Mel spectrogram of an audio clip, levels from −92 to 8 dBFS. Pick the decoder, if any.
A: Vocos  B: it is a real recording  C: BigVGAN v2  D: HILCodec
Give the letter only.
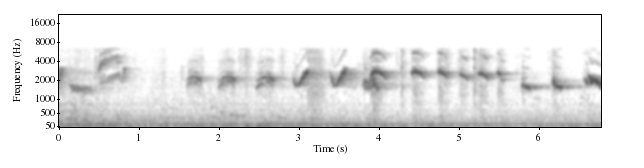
A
